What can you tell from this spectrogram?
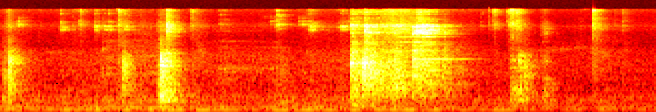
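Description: Pots and metal utensils clinking and knocking on a kitchen counter beside a gas stove as it is cleared for wiping. There are a few separate knocks and a longer rattling clatter about two and a half seconds in.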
